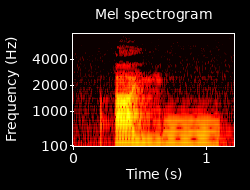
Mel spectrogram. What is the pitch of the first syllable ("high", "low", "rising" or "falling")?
falling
